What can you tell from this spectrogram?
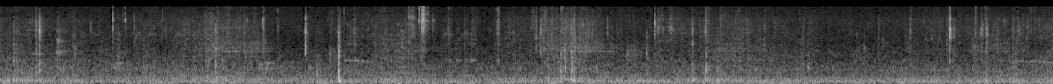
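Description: Earthquake shaking: a steady low noise with scattered sharp clicks and knocks as cracked concrete paving slabs shift and knock against each other.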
